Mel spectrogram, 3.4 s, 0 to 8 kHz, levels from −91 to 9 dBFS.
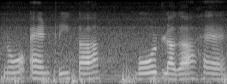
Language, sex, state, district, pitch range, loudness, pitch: Hindi, male, Madhya Pradesh, Katni, 195-205 Hz, -17 LUFS, 200 Hz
